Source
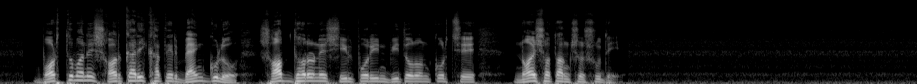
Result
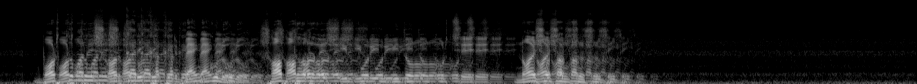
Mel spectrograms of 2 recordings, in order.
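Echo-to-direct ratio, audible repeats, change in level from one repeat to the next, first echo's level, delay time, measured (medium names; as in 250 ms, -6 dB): -2.5 dB, 4, -9.0 dB, -3.0 dB, 144 ms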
